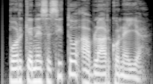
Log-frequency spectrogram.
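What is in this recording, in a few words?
because I need to speak with her, Spanish, male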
